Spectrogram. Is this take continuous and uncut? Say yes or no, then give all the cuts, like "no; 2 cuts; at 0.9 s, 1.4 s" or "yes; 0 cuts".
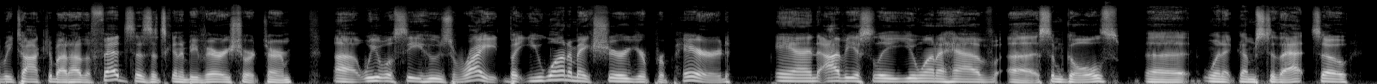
yes; 0 cuts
